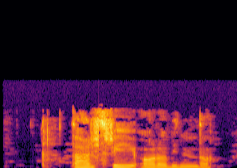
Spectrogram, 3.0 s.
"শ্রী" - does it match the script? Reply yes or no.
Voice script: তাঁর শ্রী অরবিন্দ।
yes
